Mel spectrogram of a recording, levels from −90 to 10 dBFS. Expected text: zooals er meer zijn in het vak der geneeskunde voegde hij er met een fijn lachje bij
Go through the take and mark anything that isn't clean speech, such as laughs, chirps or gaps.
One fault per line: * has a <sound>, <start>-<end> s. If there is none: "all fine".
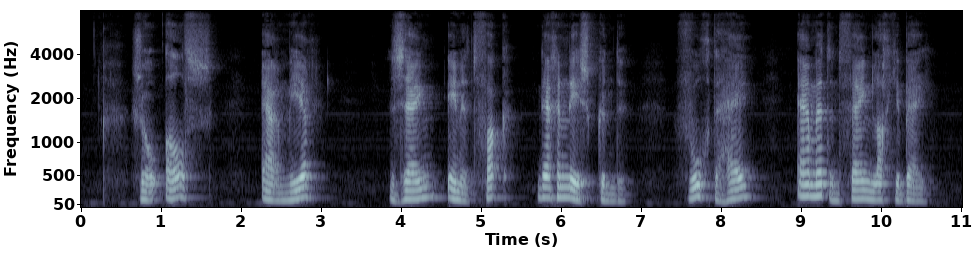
all fine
